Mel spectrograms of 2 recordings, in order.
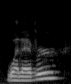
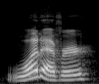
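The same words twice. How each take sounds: First: "whatever" dropped soft and low; "whatever" let go quietly, giving up; resigned whatever. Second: "Whatever" tossed off with a lift at the end; "Whatever" said breezy and rising; casual whatever. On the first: Reading the wife's post, soft resigned "whatever". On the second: Reading the wife's post, breezy rising "Whatever". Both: Shown as a demonstration. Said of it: "if she says whatever".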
